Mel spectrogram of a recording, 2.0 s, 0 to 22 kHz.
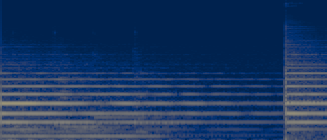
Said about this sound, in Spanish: Campanas de medianoche. Ya es 1823, doña Rafaela.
